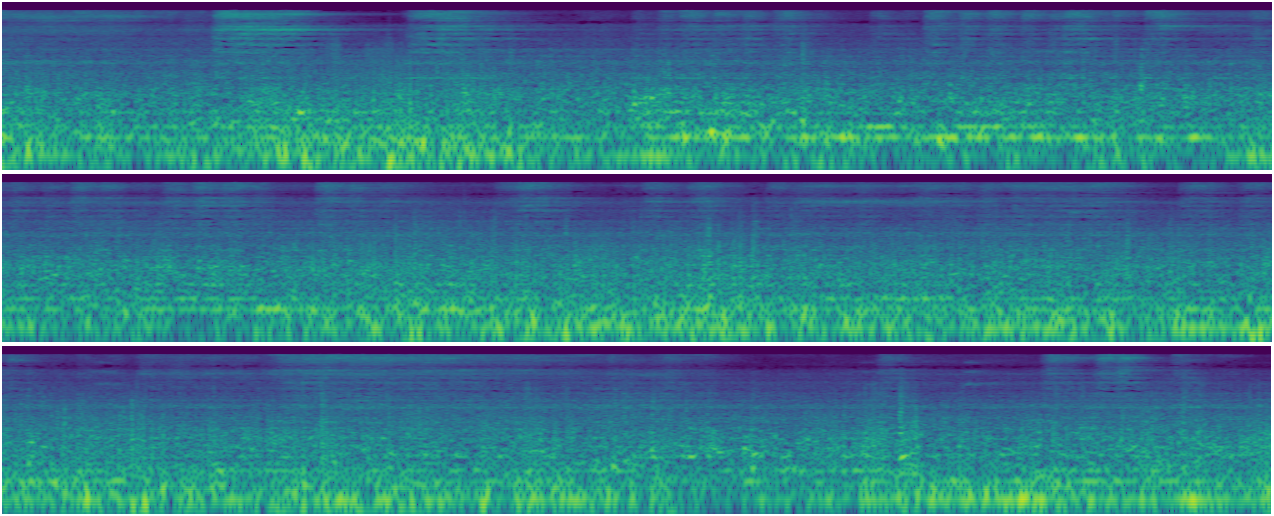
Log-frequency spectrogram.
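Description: Express passenger train running along the track, heard from a carriage window: a steady rumble of wheels on rail, with clicks over the rail joints scattered throughout.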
